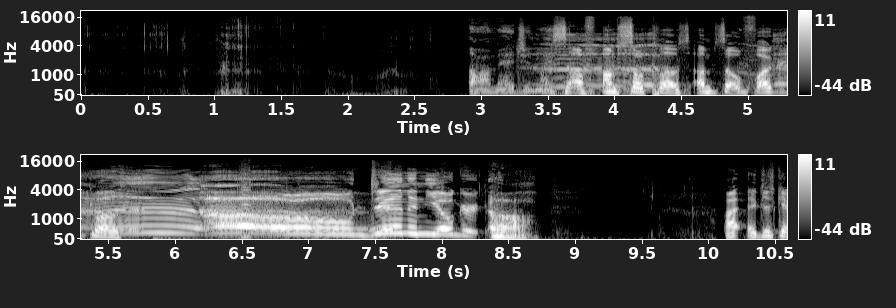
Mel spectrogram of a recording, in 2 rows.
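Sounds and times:
crunchy chewing of Cheez-It crackers into a microphone: 0.0 - 4.1
speech: 3.0 - 8.8, 10.1 - 10.5.

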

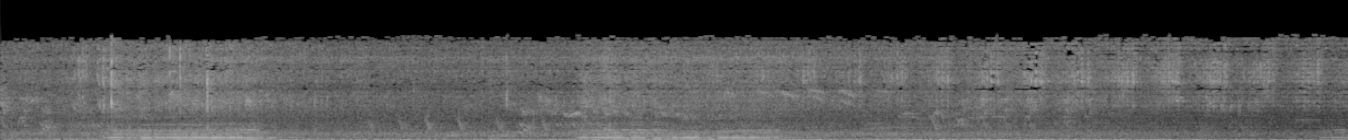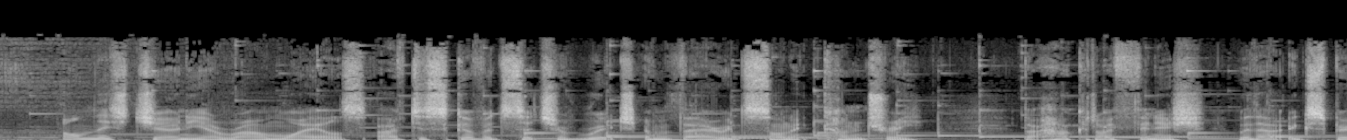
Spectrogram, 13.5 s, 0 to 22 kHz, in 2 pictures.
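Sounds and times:
bee buzzing past with a high-pitched whine: 0.4 - 1.6, 2.8 - 4.1, 6.5 - 7.1
speech: 7.1 - 13.4.

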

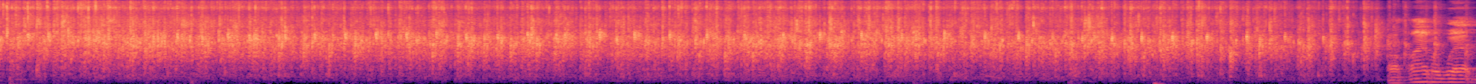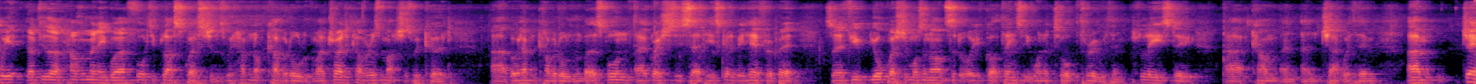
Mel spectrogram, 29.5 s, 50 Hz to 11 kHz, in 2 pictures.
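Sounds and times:
audience applause: 0.0 - 14.5
speech: 14.1 - 29.5.

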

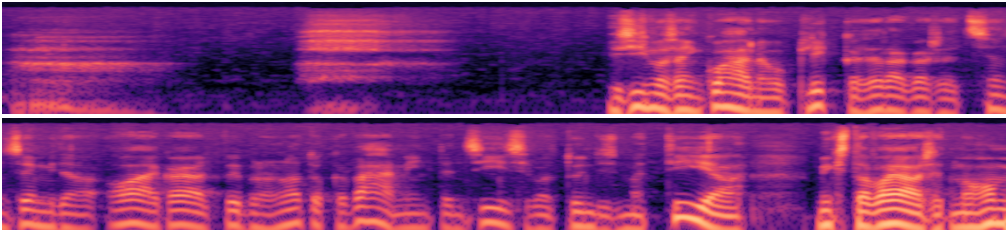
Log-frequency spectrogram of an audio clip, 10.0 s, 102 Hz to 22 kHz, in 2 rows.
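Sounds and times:
slow deep breaths in a breathing exercise for an anxiety attack: 0.0 - 0.9, 1.5 - 2.3, 8.8 - 9.1
speech: 3.0 - 10.0.

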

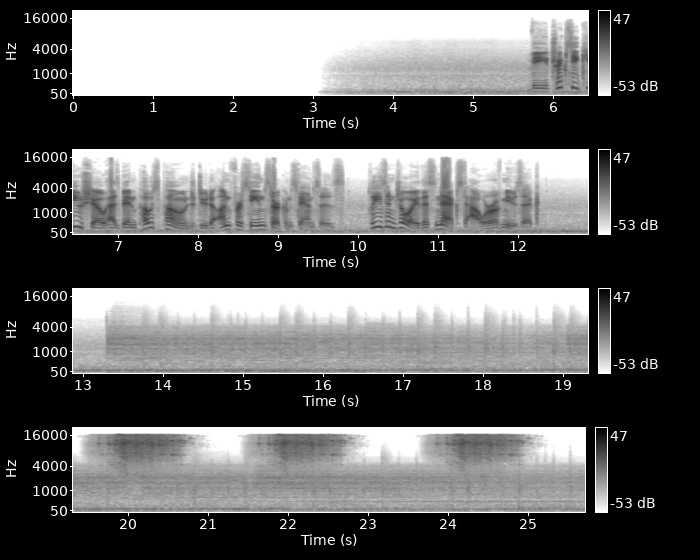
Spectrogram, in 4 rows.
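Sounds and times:
speech: 5.7 - 12.4
glass shattering: 19.5 - 20.8, 21.5 - 22.8, 23.8 - 25.0.

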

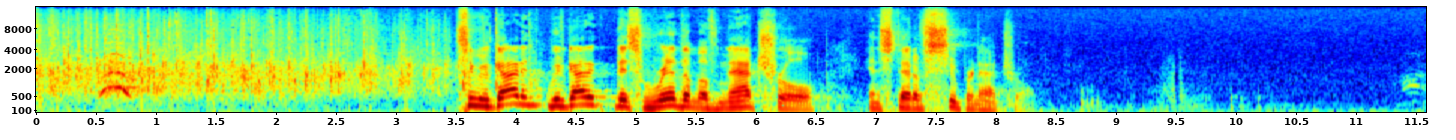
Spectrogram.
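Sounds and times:
audience applauding: 0.0 - 4.3
rising whoop or whistle: 0.5 - 1.0
speech: 3.6 - 8.3.

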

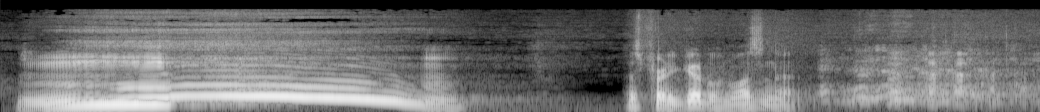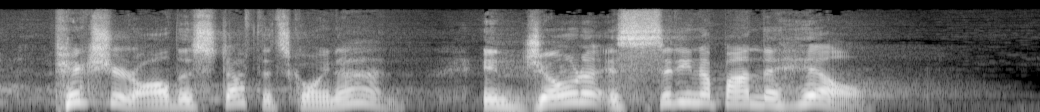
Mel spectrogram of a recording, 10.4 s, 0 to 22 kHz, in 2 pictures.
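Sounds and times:
person imitating a cow mooing: 0.0 - 2.3
speech: 0.1 - 0.8, 3.1 - 4.3, 5.5 - 9.6
laughter: 4.1 - 5.5.

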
